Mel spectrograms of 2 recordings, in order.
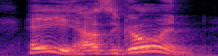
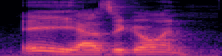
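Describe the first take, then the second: First: It is said too strongly and loudly. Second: It is said relaxed at moderate volume.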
